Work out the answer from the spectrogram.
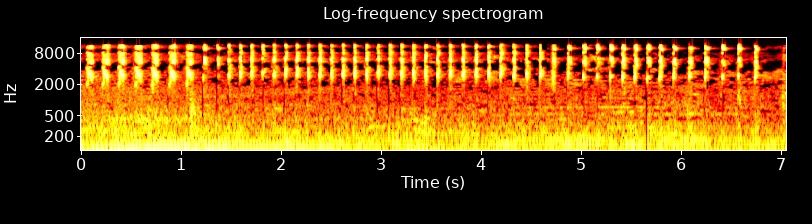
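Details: Lovebird trill in the 'konslet' style, captured as bird-training audio: one unbroken stream of sharp, high rattling notes, steadily repeated around seven times each second for the whole seven seconds.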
